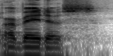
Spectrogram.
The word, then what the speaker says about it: Barbados: And then Barbados, is that how you say it? – Barbados.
